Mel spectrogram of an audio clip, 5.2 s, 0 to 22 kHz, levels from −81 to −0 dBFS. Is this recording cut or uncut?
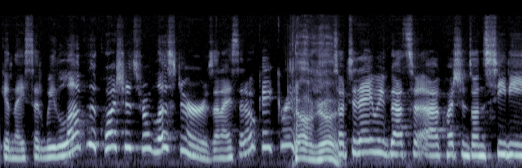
cut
